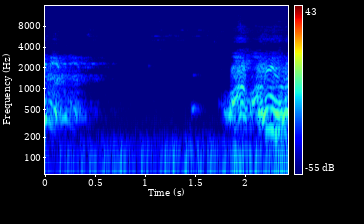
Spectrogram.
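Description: Running football commentary: the voice trails off, and a short lull with only a low rumble follows. The voice starts again near the end.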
